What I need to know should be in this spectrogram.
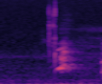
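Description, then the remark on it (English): A lurcher Bedlington cross dog gives a single sharp bark, then a second bark starts just as the sound ends. Both are fairly quiet over a low background hum, with no talking. “you can probably hear Wolf barking”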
